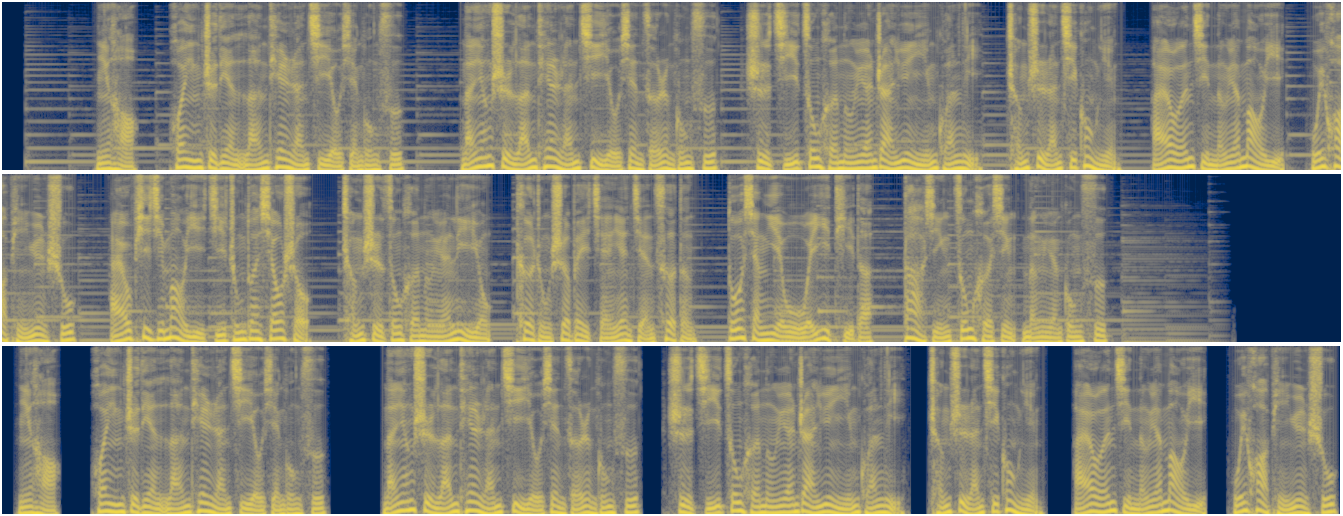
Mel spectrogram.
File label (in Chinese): 男 彩铃; 蓝天公司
